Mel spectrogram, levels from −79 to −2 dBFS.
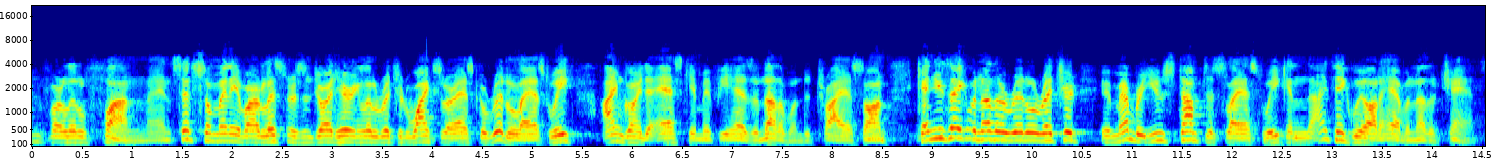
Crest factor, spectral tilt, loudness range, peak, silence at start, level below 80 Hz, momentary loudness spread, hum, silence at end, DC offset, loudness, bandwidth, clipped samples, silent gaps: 18 dB; -2.5 dB/octave; 3 LU; -4 dBFS; 0 s; -68 dBFS; 9 LU; none; 0.1 s; under 0.1%; -21 LUFS; 6 kHz; under 0.1%; none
